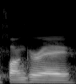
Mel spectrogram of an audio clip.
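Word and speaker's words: Whangārei: in New Zealand, wh I believe is pronounced with an F. So I say Fongere, but that's how it's spelled. And I might be mispronouncing that. Um, and the funray district is a bit further north of Auckland.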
